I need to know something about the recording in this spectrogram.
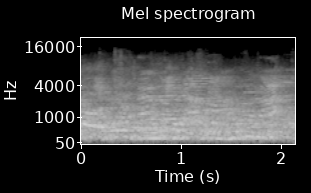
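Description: Children's voices and untranscribed chatter in a large, busy dining room.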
